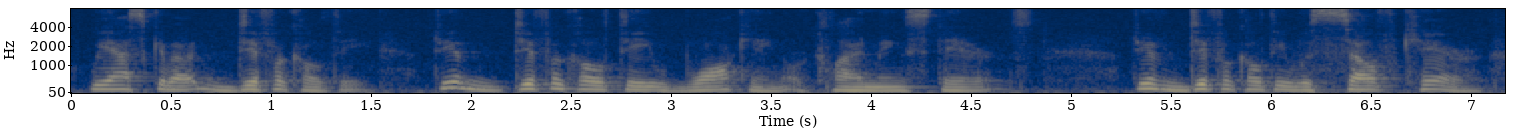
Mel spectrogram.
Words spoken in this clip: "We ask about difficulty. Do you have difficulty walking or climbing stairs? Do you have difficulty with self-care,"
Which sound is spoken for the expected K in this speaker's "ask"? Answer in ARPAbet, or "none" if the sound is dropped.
K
